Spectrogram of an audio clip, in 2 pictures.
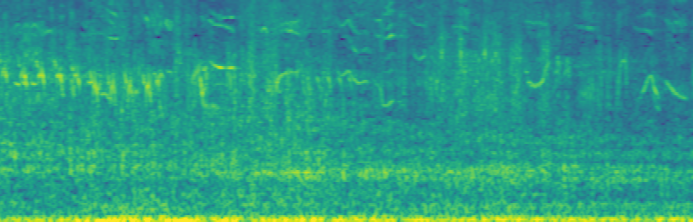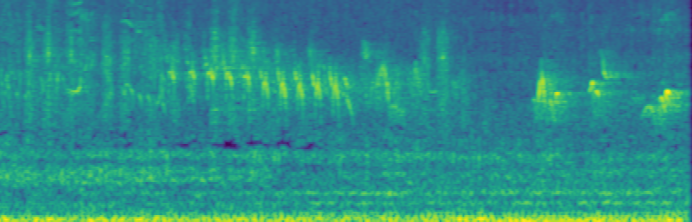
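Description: Small birds chirping and trilling, with a quick run of repeated chirps about halfway through, over a steady low rumble.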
